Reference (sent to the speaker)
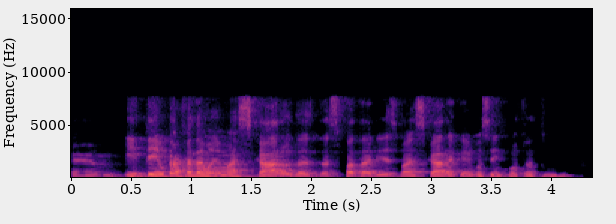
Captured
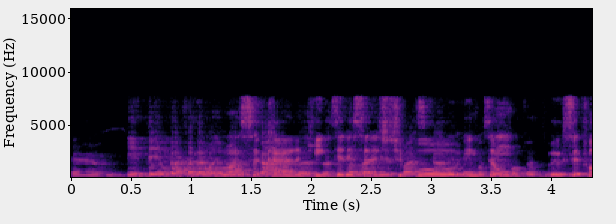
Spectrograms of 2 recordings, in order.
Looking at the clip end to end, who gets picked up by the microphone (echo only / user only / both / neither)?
both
